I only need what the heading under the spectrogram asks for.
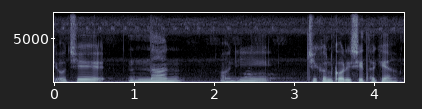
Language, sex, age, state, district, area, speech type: Nepali, male, 18-30, West Bengal, Darjeeling, rural, spontaneous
